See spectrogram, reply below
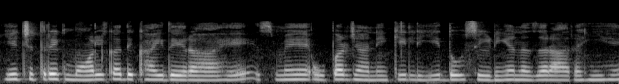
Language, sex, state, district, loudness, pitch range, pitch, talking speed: Hindi, female, Himachal Pradesh, Shimla, -18 LUFS, 210-230 Hz, 220 Hz, 195 wpm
